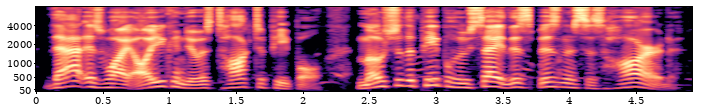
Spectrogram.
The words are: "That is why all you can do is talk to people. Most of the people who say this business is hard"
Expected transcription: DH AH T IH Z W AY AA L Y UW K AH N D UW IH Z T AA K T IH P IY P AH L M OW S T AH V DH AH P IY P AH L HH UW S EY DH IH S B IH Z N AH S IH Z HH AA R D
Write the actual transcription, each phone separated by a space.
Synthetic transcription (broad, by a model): DH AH T IH Z W AY AA L Y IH K AH N D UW IH Z T AA K T IH P IY P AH L M OW S T AH V DH AH P IY P L HH UW S EY DH IH S B IH Z N AH S IH Z HH AA R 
